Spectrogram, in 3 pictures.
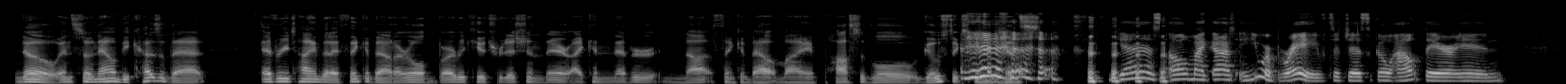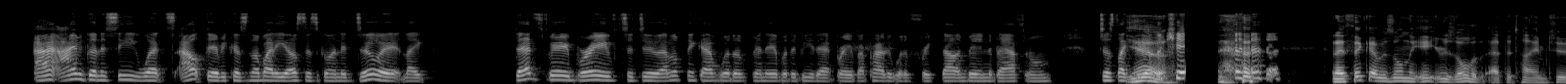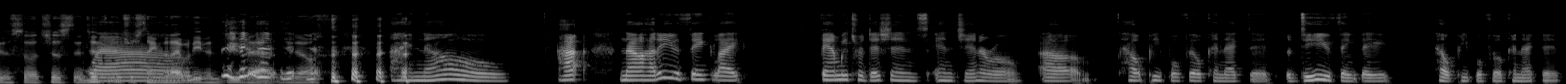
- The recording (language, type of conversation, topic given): English, unstructured, What is a favorite family tradition you remember from growing up?
- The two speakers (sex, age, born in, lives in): female, 40-44, United States, United States; male, 35-39, United States, United States
- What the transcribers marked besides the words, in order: laugh; laughing while speaking: "experience"; laugh; tapping; chuckle; laugh; drawn out: "Wow"; laugh; laugh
